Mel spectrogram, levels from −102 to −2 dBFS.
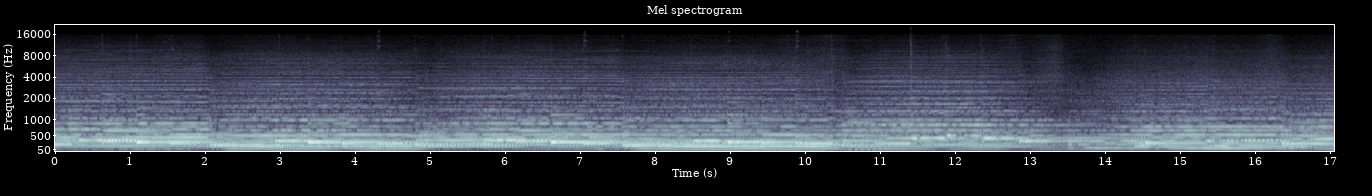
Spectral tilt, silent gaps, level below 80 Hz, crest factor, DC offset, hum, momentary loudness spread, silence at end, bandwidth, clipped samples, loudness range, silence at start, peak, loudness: -9.5 dB/octave; none; -46 dBFS; 16 dB; under 0.1%; none; 8 LU; 0 s; 8 kHz; under 0.1%; 6 LU; 0 s; -6 dBFS; -23 LUFS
